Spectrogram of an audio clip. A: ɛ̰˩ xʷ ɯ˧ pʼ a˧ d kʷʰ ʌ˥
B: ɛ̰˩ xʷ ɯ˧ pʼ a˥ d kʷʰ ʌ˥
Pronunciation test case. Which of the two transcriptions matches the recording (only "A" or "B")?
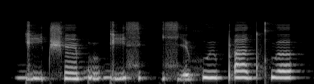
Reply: B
